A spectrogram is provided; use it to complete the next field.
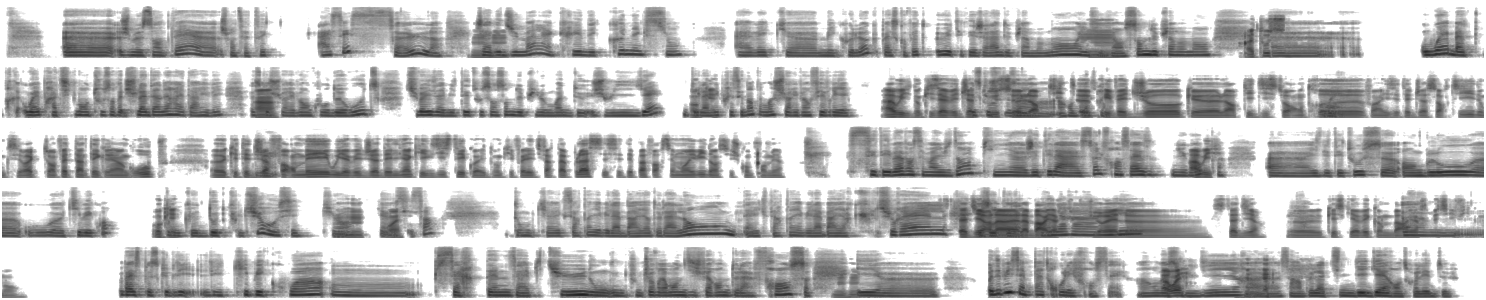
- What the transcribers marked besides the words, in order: tapping; in English: "private joke"; "anglosaxons" said as "anglo"; chuckle
- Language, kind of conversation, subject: French, podcast, Peux-tu me parler d’un moment où tu t’es senti vraiment connecté aux autres ?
